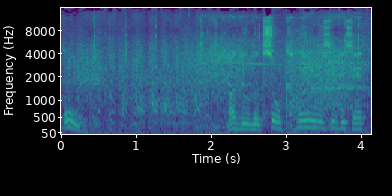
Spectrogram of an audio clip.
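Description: A man giving excitable, trash-talking commentary while playing a video game. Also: on the high side, slow pace. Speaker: gamer. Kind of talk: let's play commentary. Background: game music.

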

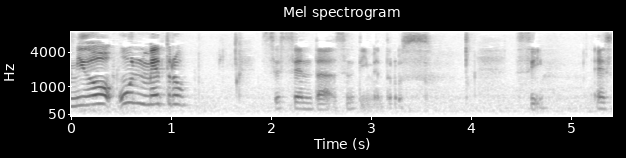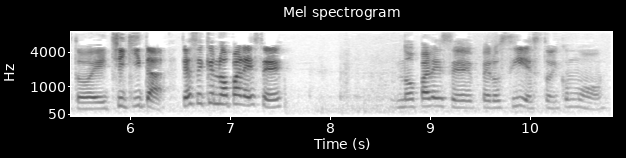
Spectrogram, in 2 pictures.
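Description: A woman's voice: a little high, animated, slow, long pauses, fairly bright tone. A young woman answering fan questions on a phone livestream, switching between Spanish and English with frequent laughs. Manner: bilingual, giggly, chatty, reads questions aloud. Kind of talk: casual livestream Q&A.

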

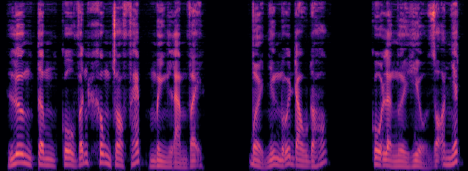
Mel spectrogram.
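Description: A man narrating a late-night story in a steady, plain reading. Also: medium pitch, breathy edge, no room sound.

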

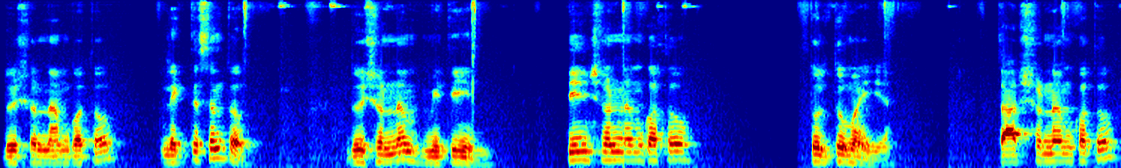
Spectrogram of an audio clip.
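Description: A man giving a casual spoken language lesson, repeating each word slowly and checking that viewers are writing it down. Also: fairly low pitch. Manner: repeats words slowly for learners, asks if they are writing. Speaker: language teacher vlogger.

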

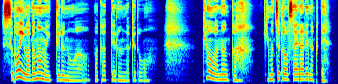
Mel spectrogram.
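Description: A woman's voice: mid-range voice, brisk, darkish tone, no room sound, clean studio sound, natural voice. A woman playing a young, clingy yandere girlfriend in an intimate audio drama, sweet and eerily obsessive, coaxing the listener. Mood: apologetic, clingy.

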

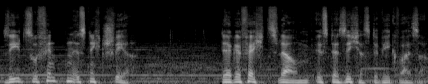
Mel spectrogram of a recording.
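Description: Low-voiced male documentary narrator. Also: music in the background. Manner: measured, even reading. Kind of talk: scripted narration. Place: voice-over booth. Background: documentary score.

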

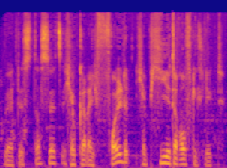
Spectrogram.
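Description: Gravelly young man rambling over gameplay. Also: medium pitch, animated, fairly quick, mellow, faint music behind. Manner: rambling, self-mocking, frequent fillers and restarts. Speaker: Let's Play host. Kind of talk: casual gameplay commentary.

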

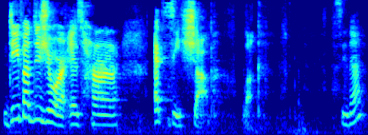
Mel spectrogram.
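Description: A woman chatting casually as she unboxes parcels at home, gushing and excited, often talking to her dogs. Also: on the low side, slow, a little hiss or hum. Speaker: vlogger. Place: home, indoors.

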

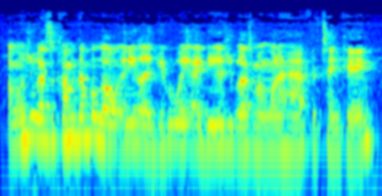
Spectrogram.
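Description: A woman's voice: medium pitch, fairly even intonation, very fast, poor audio. A young woman vlogger chatting casually as she eats dinner on camera in her home kitchen, recorded by a camera close in front of her. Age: young adult. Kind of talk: casual chat while eating. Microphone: camera on table at close range.

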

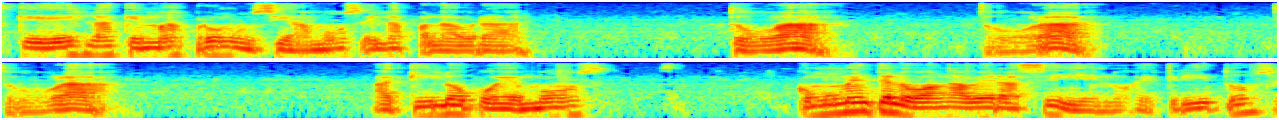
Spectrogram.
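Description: A man teaching an online Hebrew lesson, slow and deliberate, repeating each word three times so it sinks in. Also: lowish voice, fairly bright tone, breathy edge. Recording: dull lo-fi recording.

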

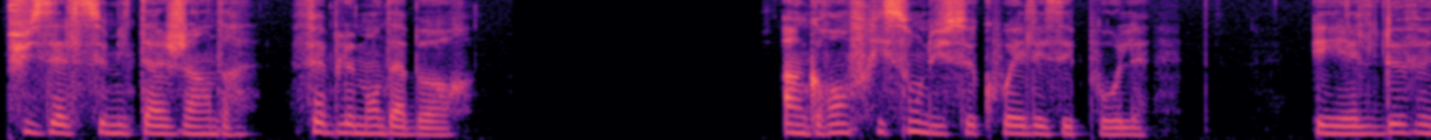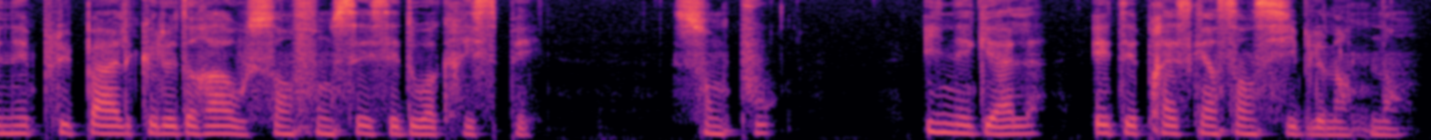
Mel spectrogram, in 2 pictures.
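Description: A woman reads a classic novel aloud in a measured, dramatic way. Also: low voice, steady tone, a little mellow, no echo, clean studio sound. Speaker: reader. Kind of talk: literary reading.

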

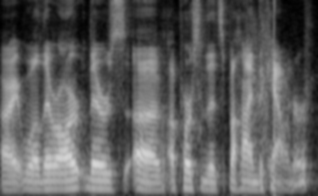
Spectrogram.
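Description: A man running a livestreamed tabletop game as game master, talking in a halting way with fillers and restarts. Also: mid-range voice, flat delivery, fairly bright tone.

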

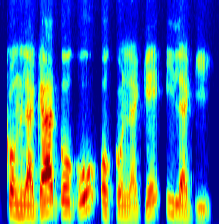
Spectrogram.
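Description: A woman's voice: sits low, unhurried. A woman with an Ecuadorian Spanish accent, teaching young children in an online class over a video call, patient and coaxing, with many diminutives. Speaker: primary school teacher. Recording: muffled video-call audio.

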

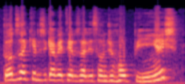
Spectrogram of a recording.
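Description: A Brazilian woman with a fairly high voice gives a casual, chatty tour for young viewers. She talks informally as she points things out, recorded on a handheld camera in a small indoor room. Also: fast talker, warm tone. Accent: Brazilian Portuguese. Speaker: children's toy channel vlogger. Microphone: handheld camera at arm's length.

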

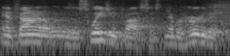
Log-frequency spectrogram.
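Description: A middle-aged man answers interview questions about his business at length while gesturing with his hands. His voice is a little high, and it is picked up by a distant camera in a large, echoey warehouse. The audio is dull, with clear background noise. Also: fast. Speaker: ammunition company founder, interview guest. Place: large warehouse with shelving, indoors.

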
